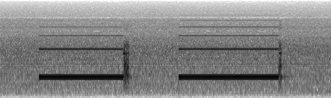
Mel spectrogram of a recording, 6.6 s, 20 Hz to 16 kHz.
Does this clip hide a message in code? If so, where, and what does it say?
Yes: ZX Spectrum tape loading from 0.8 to 5.6 s, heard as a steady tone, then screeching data, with tape hiss.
